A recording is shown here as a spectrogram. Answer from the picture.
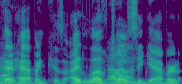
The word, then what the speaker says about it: Tulsi Gabbard: I'm going to butcher her name, but how do you, is it Tulsi Gabbard? – Tulsi Gabbard, yeah.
